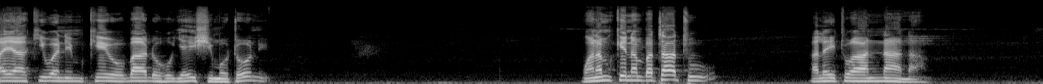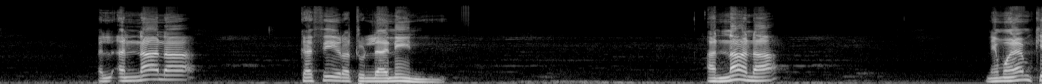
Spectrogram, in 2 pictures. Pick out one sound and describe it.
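A woman speaks into a close microphone in short bursts with pauses.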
